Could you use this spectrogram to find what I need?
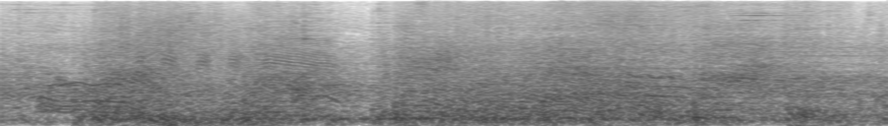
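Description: Cartoon battle sound effects clash and thud.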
